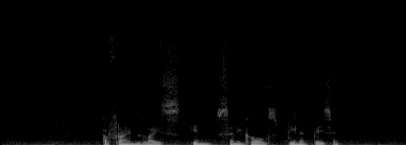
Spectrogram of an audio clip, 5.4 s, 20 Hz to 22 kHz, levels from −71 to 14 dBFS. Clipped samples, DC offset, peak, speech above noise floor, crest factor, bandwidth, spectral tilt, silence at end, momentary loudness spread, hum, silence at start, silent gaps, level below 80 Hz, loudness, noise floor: under 0.1%; under 0.1%; -12 dBFS; 22 dB; 20 dB; 13.5 kHz; -8 dB/octave; 0.2 s; 9 LU; none; 0.2 s; none; -52 dBFS; -30 LUFS; -51 dBFS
